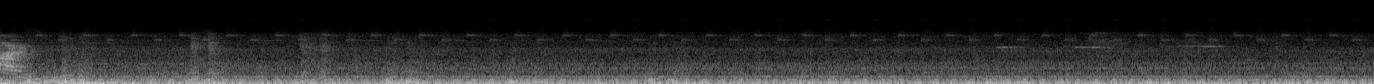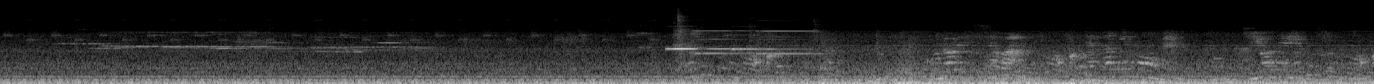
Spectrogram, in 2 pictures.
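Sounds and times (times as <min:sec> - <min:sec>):
Ibara Railway train rumbling: 0:00.0 - 0:27.4
high squeal and clatter: 0:14.3 - 0:18.1.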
